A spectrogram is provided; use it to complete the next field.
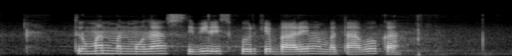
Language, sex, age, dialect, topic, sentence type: Chhattisgarhi, female, 25-30, Northern/Bhandar, banking, statement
